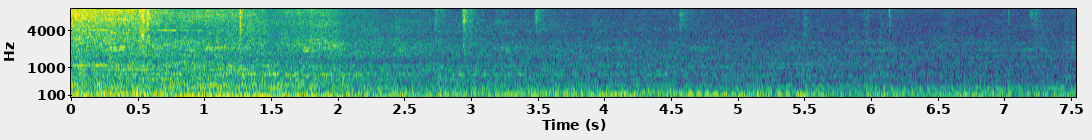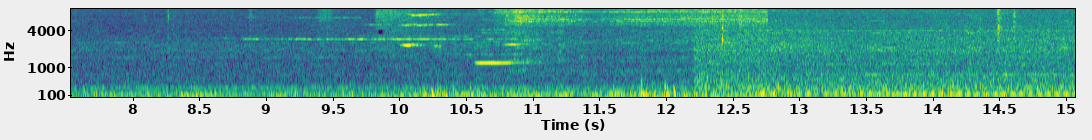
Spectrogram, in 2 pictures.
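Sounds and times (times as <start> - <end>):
train wheels rumbling on rails: 0.0 - 15.0
faint high squeals: 8.8 - 11.9.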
